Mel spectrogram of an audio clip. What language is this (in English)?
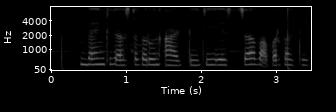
Marathi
